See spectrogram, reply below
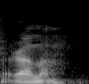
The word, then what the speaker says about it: Rama: And it said that it's two syllables, Rama. – Там два слога Рама. – And the first syllable Ra, what it does is it throws all sin away from your heart. – Первый слог Ра, он изгоняет, очищает ваше сердце от всех грехов. – And the second syllable Ma blocks the sin from again coming inside the heart.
